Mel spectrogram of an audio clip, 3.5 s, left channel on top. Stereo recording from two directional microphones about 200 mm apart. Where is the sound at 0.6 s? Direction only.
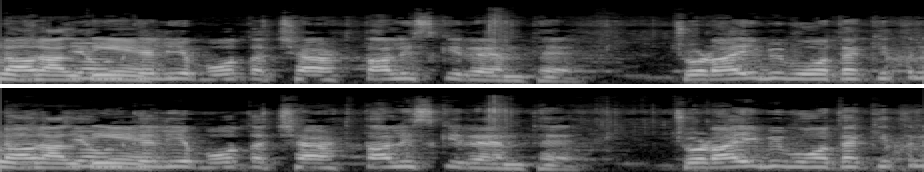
10° right (ahead or behind).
